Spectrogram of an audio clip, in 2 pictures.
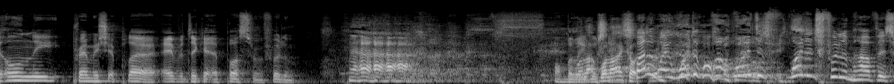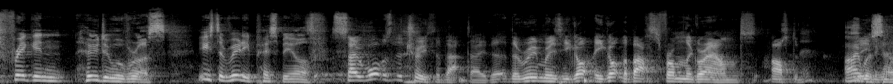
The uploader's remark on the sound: In front of a live audience at the Roundhouse.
